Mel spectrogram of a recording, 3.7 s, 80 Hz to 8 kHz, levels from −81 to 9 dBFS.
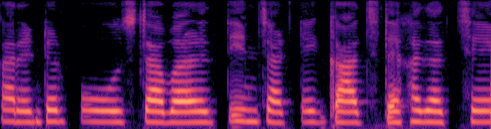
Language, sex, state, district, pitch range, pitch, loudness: Bengali, female, Tripura, West Tripura, 240-255 Hz, 245 Hz, -16 LUFS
